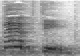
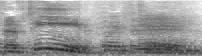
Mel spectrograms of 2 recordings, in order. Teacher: the bigger number has the stress on the early syllable 50 and the lower number has the stress on the later syllable 15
